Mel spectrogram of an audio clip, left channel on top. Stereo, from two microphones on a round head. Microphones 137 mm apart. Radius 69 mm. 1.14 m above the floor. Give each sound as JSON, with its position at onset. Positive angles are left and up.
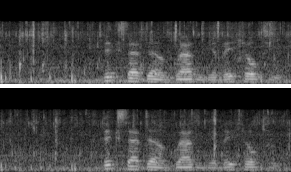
{"t": 1.0, "sound": "a man speaking", "side_deg": -60, "distance_m": 0.8}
